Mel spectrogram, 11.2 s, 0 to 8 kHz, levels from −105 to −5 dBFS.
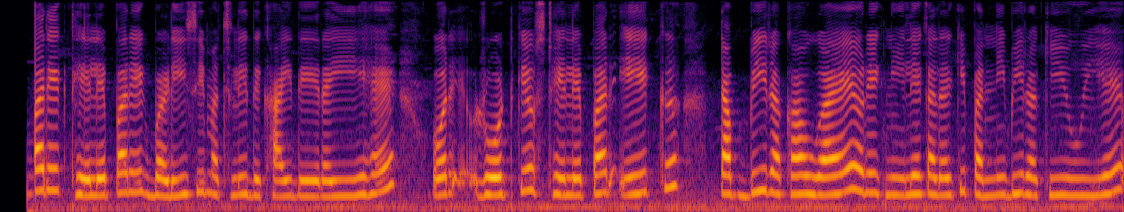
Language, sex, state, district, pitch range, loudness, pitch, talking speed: Hindi, female, Chhattisgarh, Kabirdham, 240-275 Hz, -29 LUFS, 255 Hz, 175 wpm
